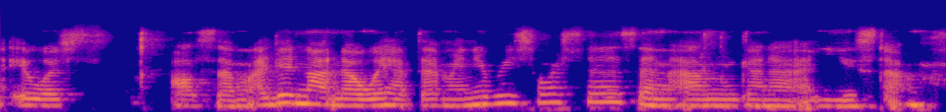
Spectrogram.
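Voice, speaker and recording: With a slight Vietnamese accent, a woman speaks with ordinary pitch variation. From Vietnam, Ho Chi Minh City. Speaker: psychology PhD student. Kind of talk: presentation.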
